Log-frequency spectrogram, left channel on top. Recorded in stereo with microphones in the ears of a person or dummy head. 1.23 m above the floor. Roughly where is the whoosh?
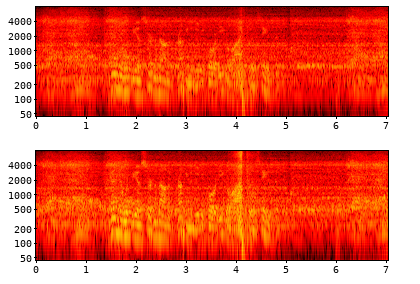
Right.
